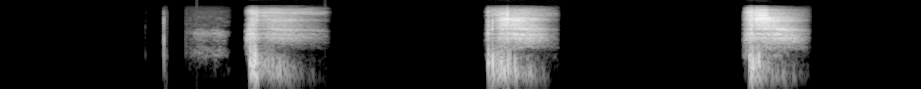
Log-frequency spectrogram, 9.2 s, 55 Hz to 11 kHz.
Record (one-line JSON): {"exhalation_length": "9.2 s", "exhalation_amplitude": 29223, "exhalation_signal_mean_std_ratio": 0.29, "survey_phase": "beta (2021-08-13 to 2022-03-07)", "age": "18-44", "gender": "Female", "wearing_mask": "No", "symptom_none": true, "smoker_status": "Ex-smoker", "respiratory_condition_asthma": false, "respiratory_condition_other": false, "recruitment_source": "REACT", "submission_delay": "0 days", "covid_test_result": "Negative", "covid_test_method": "RT-qPCR", "influenza_a_test_result": "Negative", "influenza_b_test_result": "Negative"}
